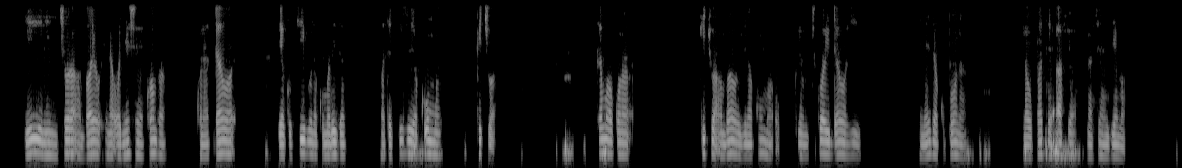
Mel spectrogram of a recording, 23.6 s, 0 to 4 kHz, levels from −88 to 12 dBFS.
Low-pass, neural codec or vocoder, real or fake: 3.6 kHz; none; real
